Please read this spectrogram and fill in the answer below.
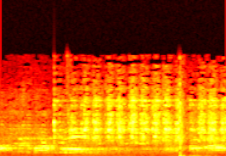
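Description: A butcher's knife rasping across a goat's rib rack in quick, even strokes on a wooden chopping block, with a heavy knock near the end.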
